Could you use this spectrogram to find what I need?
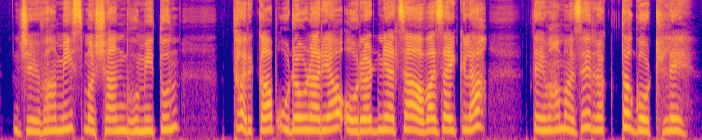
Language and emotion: Marathi, fearful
